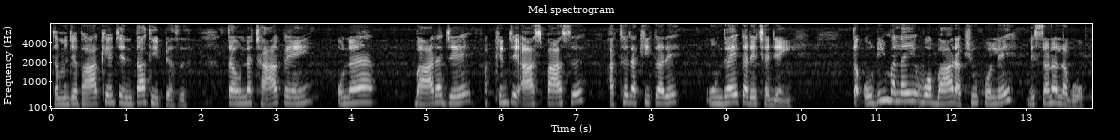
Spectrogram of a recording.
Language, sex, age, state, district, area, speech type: Sindhi, female, 45-60, Gujarat, Surat, urban, spontaneous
